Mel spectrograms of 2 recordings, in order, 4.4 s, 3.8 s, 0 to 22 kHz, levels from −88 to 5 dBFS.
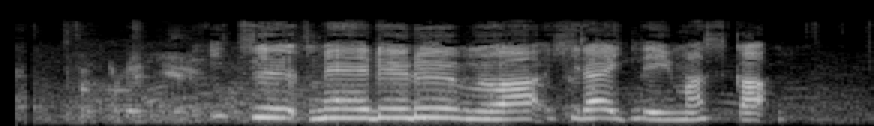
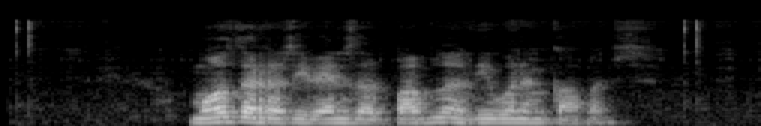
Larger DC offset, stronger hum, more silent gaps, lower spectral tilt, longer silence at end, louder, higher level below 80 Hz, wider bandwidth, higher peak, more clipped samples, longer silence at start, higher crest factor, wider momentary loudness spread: neither; neither; neither; second, -3.5 dB/octave vs -7.5 dB/octave; second, 0.55 s vs 0.75 s; about the same, -21 LUFS vs -23 LUFS; second, -78 dBFS vs -64 dBFS; about the same, 11 kHz vs 11.5 kHz; about the same, -4 dBFS vs -6 dBFS; neither; second, 0.1 s vs 0.95 s; about the same, 20 dB vs 18 dB; about the same, 16 LU vs 14 LU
